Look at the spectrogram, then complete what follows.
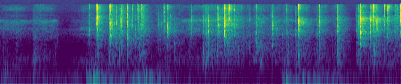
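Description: Small clear plastic bag of calcium tablets crinkling and rustling as a hand rummages in it. The crackling starts about a second in and goes on in irregular bursts.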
